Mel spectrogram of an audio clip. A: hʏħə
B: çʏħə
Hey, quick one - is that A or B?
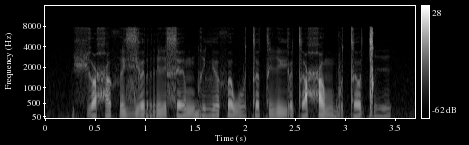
B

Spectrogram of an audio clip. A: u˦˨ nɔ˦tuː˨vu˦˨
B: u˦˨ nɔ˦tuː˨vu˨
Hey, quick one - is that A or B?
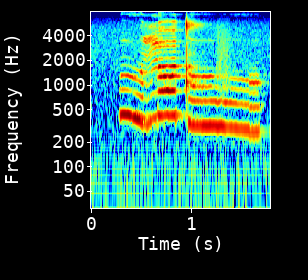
B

